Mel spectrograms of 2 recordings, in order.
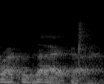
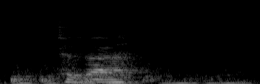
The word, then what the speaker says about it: Ratazaka: So Thaba'a Ratazayaka. Ratazaka. I just noticed when I was saying that word, I've always been saying Ratazaya for some reason, when it's Ratazaka.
